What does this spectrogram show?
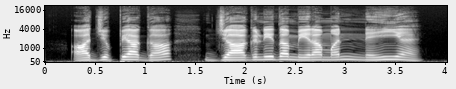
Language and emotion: Dogri, sad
